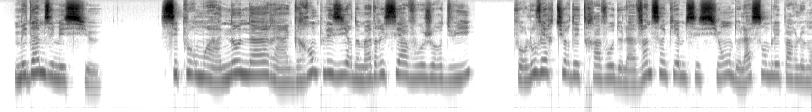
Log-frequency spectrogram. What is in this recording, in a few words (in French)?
Discours de bienvenue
